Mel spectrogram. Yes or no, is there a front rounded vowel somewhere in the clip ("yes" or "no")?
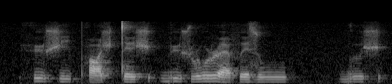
yes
